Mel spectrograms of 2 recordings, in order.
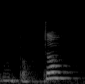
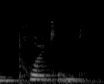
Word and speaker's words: important: un anglophone, va forcément dire it's important. Pour, parce que l'accent tonique est sur cette syllabe-là, sur la syllabe du milieu.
